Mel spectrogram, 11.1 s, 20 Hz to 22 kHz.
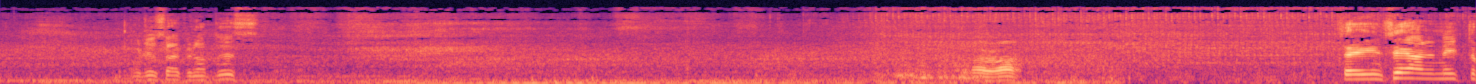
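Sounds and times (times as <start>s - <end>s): car engine idling: 4.4s - 11.0s.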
